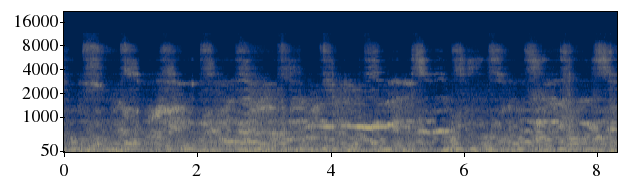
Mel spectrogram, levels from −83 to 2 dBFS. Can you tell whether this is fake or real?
fake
